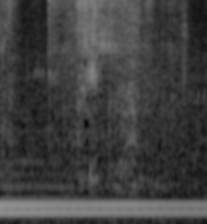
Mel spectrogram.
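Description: Background music: one held chord slowly fading, with faint rustling of paper cards and pages being handled.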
